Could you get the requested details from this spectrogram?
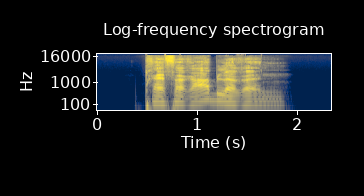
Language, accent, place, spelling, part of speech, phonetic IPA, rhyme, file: German, Germany, Berlin, präferableren, adjective, [pʁɛfeˈʁaːbləʁən], -aːbləʁən, De-präferableren.ogg
- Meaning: inflection of präferabel: 1. strong genitive masculine/neuter singular comparative degree 2. weak/mixed genitive/dative all-gender singular comparative degree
